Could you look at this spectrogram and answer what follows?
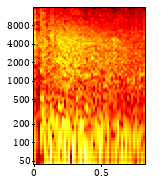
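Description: A grenade goes off in the video game Medal of Honor Warfighter as a low, rumbling boom that stays loud and sustained through the short moment.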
